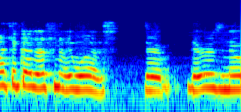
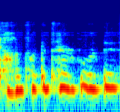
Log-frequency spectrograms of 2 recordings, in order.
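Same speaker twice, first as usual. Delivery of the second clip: self-mocking laughter, chuckling through the words mid-sentence. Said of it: "just fucking laughing to herself like".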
